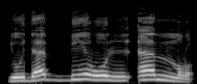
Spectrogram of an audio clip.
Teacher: ونحافظ على السكون عند الوقف على كلمة الأمر، سكون الميم والراء، فلا نقول الأمر وإنما نقول يدبر الأمر بهذه الطريقة.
